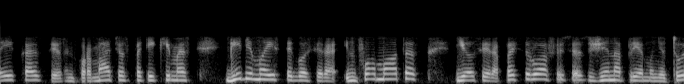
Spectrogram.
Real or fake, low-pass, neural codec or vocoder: fake; 5.4 kHz; codec, 16 kHz in and 24 kHz out, 1 kbps, XY-Tokenizer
